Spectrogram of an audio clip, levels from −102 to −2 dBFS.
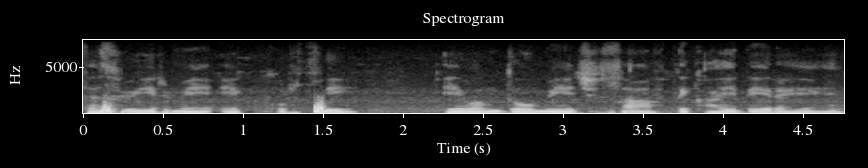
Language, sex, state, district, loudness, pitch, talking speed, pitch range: Hindi, male, Uttar Pradesh, Lalitpur, -20 LUFS, 115 Hz, 150 wpm, 115-120 Hz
